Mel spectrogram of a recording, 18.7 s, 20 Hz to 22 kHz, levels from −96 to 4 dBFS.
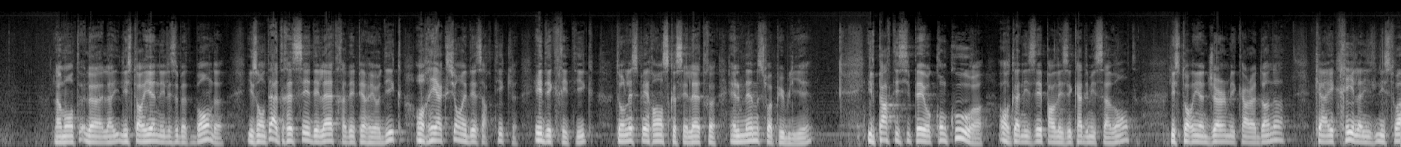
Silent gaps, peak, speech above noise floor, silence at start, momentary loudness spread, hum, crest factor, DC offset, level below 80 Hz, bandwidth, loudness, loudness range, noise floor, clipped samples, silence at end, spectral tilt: none; -2 dBFS; 34 dB; 0.75 s; 8 LU; none; 16 dB; under 0.1%; -56 dBFS; 13 kHz; -18 LUFS; 2 LU; -51 dBFS; under 0.1%; 0 s; -6.5 dB/octave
